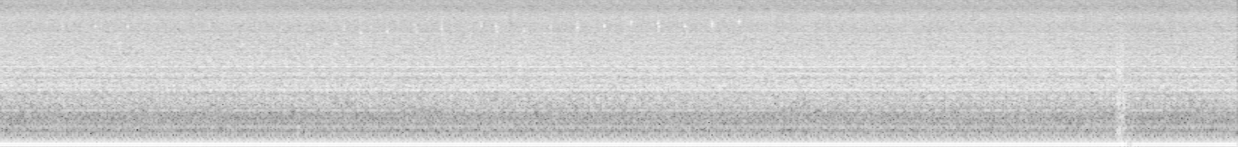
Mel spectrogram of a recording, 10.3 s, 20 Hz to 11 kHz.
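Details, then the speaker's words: E46 BMW M3 first start after a failed CSL airbox left pieces in a cylinder, now with a redesigned airbox: steady, deep, even idle, valvetrain sounding normal with no tapping or rattle; healthy idle. "all right it's running it's running so far uh nothing uh OD I'm hearing valve TR valve train seems [Music] uh bit um have a normal [Music] sound"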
